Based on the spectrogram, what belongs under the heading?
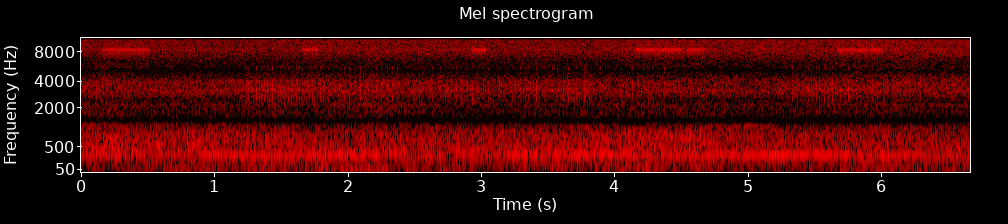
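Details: Steady low engine or fan hum fills the background, with a constant droning tone and brief, flat, high electronic beeps repeating at irregular intervals; no animal voice stands out.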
